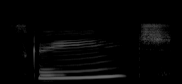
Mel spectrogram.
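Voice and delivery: high, soft rising screech; drawn-out screech. A narrator's reading. Metal rider coming down the dark tunnel, eerie screech. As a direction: stretch the word like scraping metal, sliding upward.

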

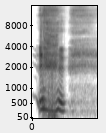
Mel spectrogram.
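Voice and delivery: brief amused chuckle; short laugh. Real, not acted. Amused before telling Moses argues again.

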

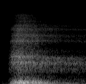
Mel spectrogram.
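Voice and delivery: long breathy exhale; weary sigh. Real, not acted. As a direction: let out a real, heavy sigh. Sighs over medication dilemma.

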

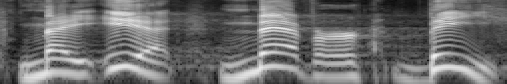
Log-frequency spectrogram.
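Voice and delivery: slow, weighty, each word stressed; emphatic. Shown as a demonstration. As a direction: land it like a final verdict. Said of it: "An emphatic response".

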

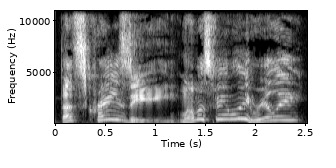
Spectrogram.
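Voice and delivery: surprised. Real, not acted. Shocked no DVDs exist.

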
